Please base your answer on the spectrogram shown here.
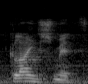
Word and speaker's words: Klijnsmit: saying right now let me make sure I'm pronouncing this right cment Klein Smith Klein say it one more time Klein Smith kith I'm thinking about just using The Branding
